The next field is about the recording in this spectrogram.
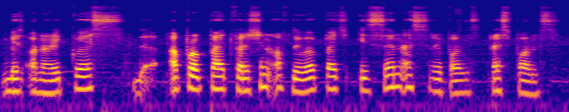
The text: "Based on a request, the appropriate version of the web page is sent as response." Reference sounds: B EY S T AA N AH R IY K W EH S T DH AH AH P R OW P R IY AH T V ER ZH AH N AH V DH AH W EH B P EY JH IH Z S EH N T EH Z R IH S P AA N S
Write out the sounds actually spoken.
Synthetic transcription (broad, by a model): B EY S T AA N AH R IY K W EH S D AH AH P R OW P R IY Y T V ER SH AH N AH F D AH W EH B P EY CH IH S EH N EH S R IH S P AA N S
